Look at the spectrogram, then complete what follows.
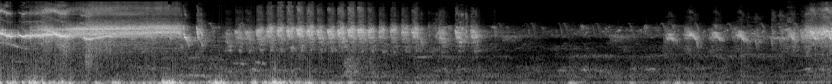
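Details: Sparrows starting to build a nest, giving a burst of busy high chirping that fades to quieter, scattered chirps, then picks up again near the end.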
